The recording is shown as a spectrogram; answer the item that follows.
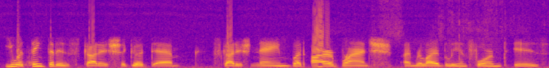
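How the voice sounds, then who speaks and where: Irish guy on the phone line, accent gone a bit american, talks slow and careful with lots of pauses. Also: a little high, a bit bright. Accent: Irish, partly Americanized. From Republic of Ireland. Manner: measured, explanatory, hesitant with pauses. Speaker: guest author and lawyer. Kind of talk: call-in radio interview. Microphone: telephone line.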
